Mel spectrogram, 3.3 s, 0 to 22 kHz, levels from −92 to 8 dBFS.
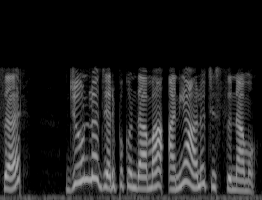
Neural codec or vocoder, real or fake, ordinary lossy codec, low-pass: none; real; none; 5.4 kHz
